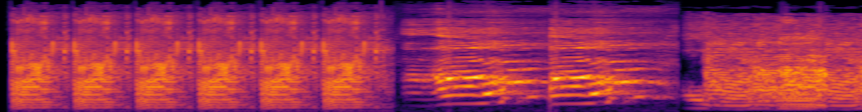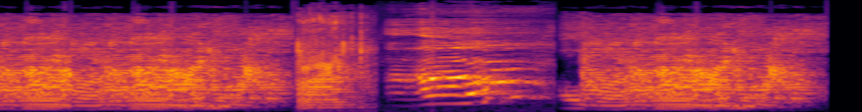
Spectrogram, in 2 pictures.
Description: Dummy Hard Wet Fart - Bouton d'effet sonore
